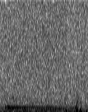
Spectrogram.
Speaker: when egophony occurs if the patient says e the letter will sound like a because there is transmission of the higher frequencies or formants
